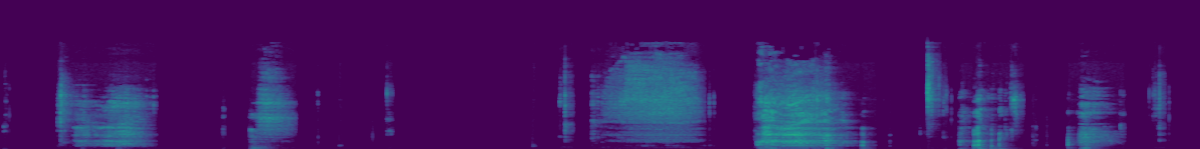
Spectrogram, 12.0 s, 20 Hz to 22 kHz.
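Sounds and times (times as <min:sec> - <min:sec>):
man hissing breath through teeth: 0:06.1 - 0:07.1.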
